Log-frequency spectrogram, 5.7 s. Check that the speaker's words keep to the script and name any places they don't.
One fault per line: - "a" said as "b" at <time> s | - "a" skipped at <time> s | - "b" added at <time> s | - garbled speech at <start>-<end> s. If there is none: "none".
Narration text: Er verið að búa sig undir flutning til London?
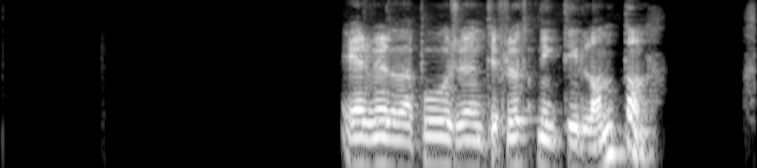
none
